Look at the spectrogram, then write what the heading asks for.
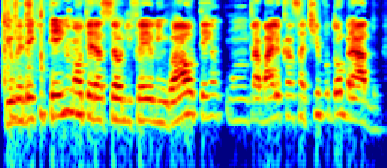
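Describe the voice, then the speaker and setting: A man's voice: a little high, fairly even intonation, a little fast, slight background noise. A man with a Brazilian accent hosting a live educational talk, explaining fluently and speaking directly to parents as a practitioner. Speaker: host, infant osteopath.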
